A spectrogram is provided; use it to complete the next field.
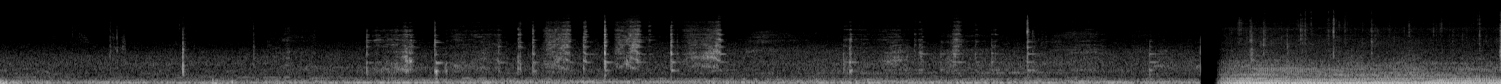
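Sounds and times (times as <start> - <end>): utensil scraping frying pan: 3.6 - 7.4, 8.4 - 11.6.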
